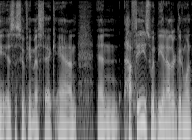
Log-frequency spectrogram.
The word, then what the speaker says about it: Hafiz: is Hafiz, or sometimes people pronounce it Hafiz. It's Hafiz, and so Hafiz was very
